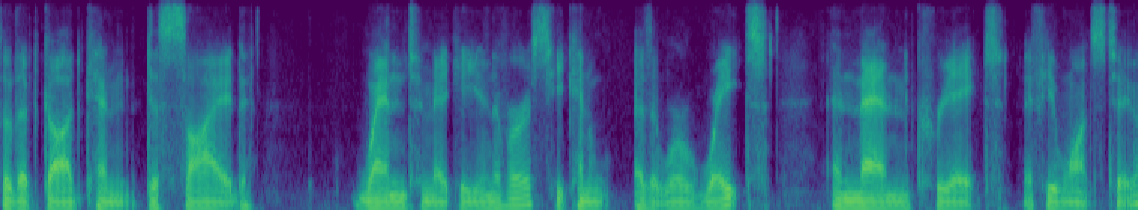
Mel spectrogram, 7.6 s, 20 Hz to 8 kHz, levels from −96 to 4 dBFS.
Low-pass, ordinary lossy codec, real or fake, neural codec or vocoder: 7.2 kHz; Opus, 32 kbps; fake; codec, 16 kHz, 2 kbps, FunCodec, trained on Chinese and English, 25 frames a second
